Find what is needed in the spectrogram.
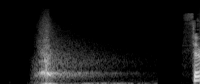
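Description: A whoosh transition sound effect: one sudden swish that fades away over about a second.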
